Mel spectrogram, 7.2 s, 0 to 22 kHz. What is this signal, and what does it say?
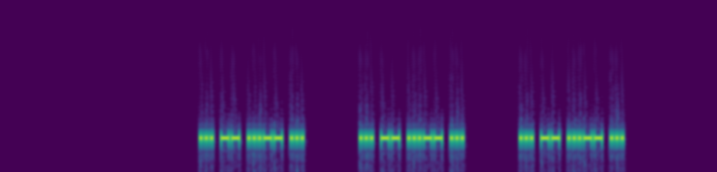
Morse code, heard as a keyed tone, about 46 wpm, 700 Hz. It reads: SM3S SM3S SM3S
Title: DXCC-100 Call Signs - 4 Characters - Repeated 3x - 45wpm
